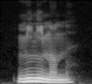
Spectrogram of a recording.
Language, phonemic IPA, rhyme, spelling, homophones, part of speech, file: French, /mi.ni.mɔm/, -ɔm, minimum, minimums, noun, Fr-minimum.ogg
- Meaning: minimum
